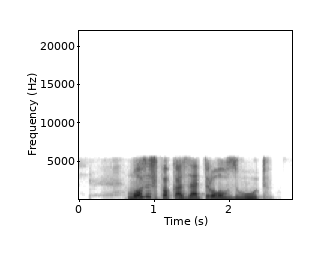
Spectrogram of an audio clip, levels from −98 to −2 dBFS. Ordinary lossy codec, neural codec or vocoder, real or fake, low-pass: AAC, 48 kbps; codec, 16 kHz, 0.8 kbps, ZipCodec; fake; 5.4 kHz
